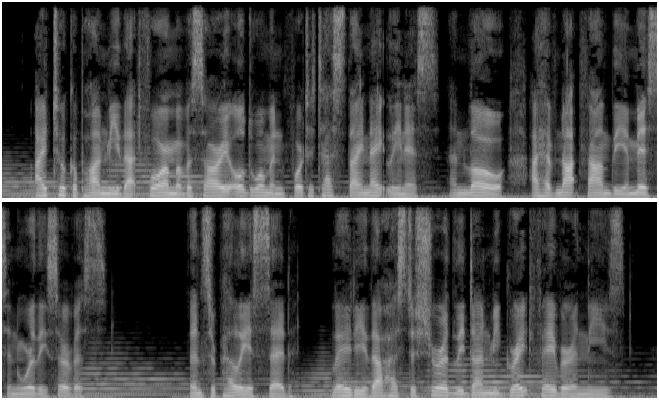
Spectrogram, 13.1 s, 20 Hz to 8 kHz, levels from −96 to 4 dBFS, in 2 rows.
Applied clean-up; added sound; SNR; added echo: none; Brass instrument; 18 dB; none.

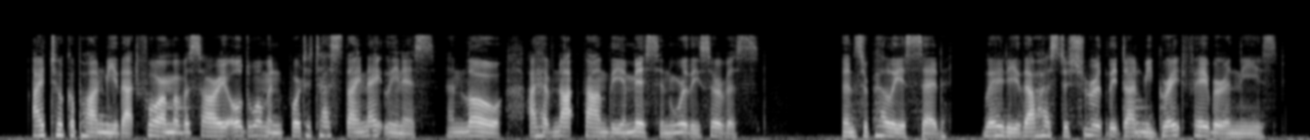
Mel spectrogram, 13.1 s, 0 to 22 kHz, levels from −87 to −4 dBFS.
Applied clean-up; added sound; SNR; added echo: neural diffusion model UNIVERSE++.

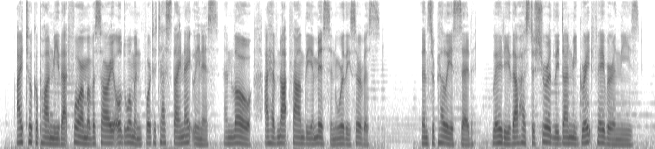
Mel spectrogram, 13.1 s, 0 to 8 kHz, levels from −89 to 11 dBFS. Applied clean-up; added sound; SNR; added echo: neural separator model SepFormer DNS4.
